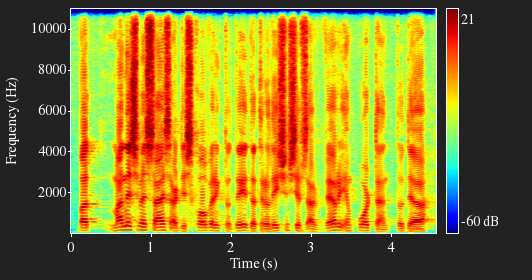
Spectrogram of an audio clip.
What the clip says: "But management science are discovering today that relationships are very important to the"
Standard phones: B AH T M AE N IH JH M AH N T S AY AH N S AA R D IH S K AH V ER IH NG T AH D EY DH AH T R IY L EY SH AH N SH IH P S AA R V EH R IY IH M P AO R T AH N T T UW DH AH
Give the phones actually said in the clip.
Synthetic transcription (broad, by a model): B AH T M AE N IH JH M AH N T S AY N S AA R D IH S K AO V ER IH NG T AH D EY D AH T R IY L EY SH AH N SH IH P S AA R V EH R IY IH M P AO R T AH N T T UW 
